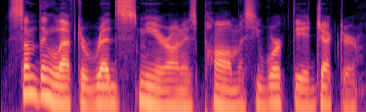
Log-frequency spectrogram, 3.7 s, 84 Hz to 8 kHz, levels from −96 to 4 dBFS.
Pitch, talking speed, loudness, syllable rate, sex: 120 Hz, 215 wpm, -18 LUFS, 5.2 syllables/s, male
